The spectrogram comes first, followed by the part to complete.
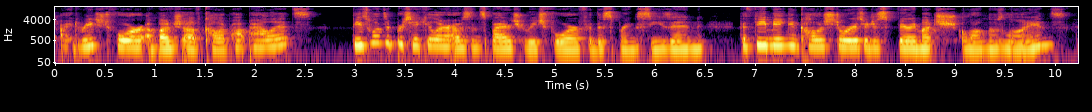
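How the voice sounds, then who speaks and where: A beauty vlogger chats her way through a makeup tutorial, poking fun at herself, her slightly high, somewhat bright voice clearly congested. She seems to be at home, picked up by a laptop's built-in mic.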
